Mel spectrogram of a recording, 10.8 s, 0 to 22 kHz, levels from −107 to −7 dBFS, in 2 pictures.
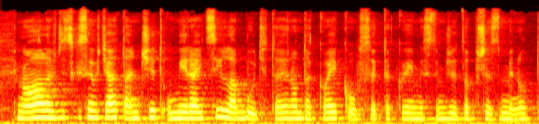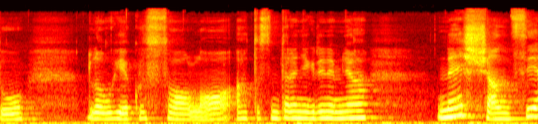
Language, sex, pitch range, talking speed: Czech, female, 180-210 Hz, 175 wpm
